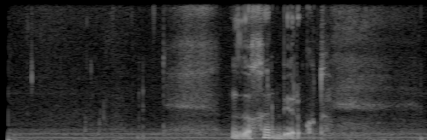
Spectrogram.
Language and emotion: Russian, neutral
